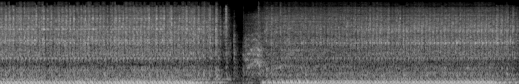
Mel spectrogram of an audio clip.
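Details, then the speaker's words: Honda CB400N running with valve cover removed while hunting a knock: fast, light metallic top-end rattle over busy idle, brief cut-out and restart. Owner suspects excessive cam chain slack and adjusts the tensioner. Source is unconfirmed. "нет. Звенит. Допустим ли такой люфт? Мне кажется, нет."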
